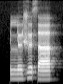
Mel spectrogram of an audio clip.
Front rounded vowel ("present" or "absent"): present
